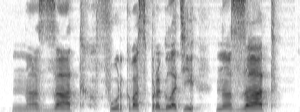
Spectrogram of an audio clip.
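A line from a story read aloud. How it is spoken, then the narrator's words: Growled. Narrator (Russian): прорычал Кирсан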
